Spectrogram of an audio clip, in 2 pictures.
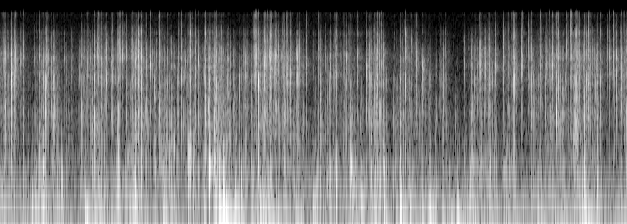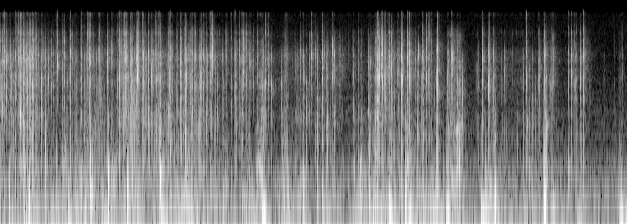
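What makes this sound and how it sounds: An empty clear plastic zip-lock bag is crinkled and rubbed between fingertips, making a steady stream of dense, crackling crinkles. The sound is bright, with quick sharp snaps over a low rumble of handling, and continues throughout without pause.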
